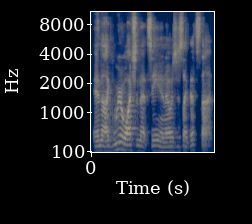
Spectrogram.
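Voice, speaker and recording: A man co-hosting a podcast in casual panel chat, telling things in an animated, rambling way. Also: medium pitch, fast talker. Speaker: podcast co-host, military science fiction author.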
